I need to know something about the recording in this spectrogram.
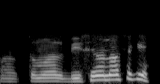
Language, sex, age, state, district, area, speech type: Bengali, male, 18-30, West Bengal, Birbhum, urban, conversation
